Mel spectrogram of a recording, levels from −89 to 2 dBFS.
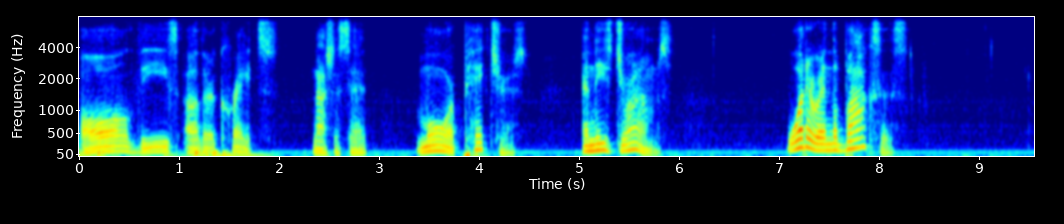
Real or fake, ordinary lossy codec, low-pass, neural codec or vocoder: real; Opus, 16 kbps; 7.2 kHz; none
